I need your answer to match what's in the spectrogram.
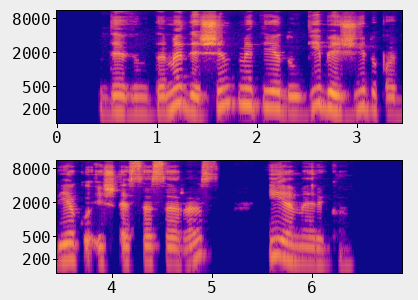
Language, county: Lithuanian, Vilnius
